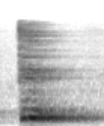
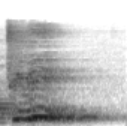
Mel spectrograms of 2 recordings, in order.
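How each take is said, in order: First: "plus" without the l, as "pu"; Québécois pronunciation. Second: Said in the usual way. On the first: Shown as a demonstration. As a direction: drop the l in "plus". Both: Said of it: "c'est plus".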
